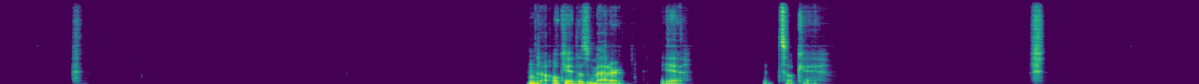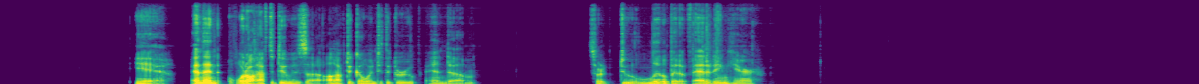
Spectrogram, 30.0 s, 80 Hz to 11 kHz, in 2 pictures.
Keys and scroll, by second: 17.9 a, 23.7 super+z.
